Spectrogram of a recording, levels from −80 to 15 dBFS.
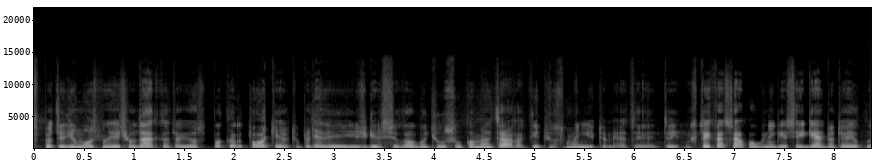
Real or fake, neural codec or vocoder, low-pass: fake; codec, 32 kHz, 1.9 kbps, SNAC; 14.4 kHz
